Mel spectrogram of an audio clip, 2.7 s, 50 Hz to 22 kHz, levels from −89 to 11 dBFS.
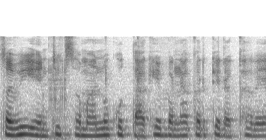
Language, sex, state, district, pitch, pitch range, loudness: Hindi, male, Chhattisgarh, Rajnandgaon, 190 Hz, 180-205 Hz, -21 LUFS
